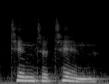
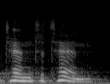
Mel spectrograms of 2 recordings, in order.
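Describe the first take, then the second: First: Ten is said with a vowel like tin. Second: Ten is said with its usual vowel.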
